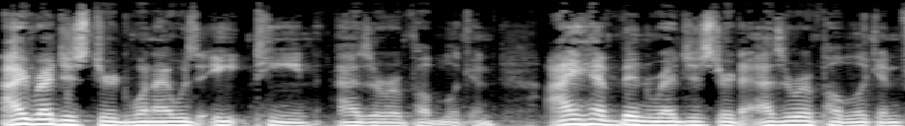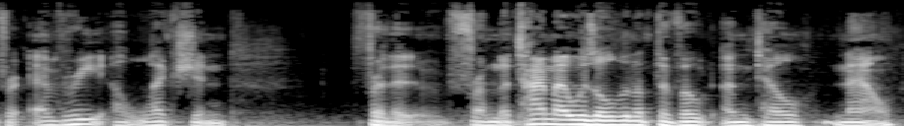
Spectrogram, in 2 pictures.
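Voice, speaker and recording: A man's voice: medium pitch, normal speed, warm tone. A man in his forties hosting a political talk radio show, tired from overwork, talking in a rambling, candid way with asides and self-corrections. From Oklahoma, United States. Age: 40s.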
